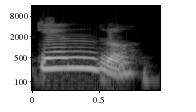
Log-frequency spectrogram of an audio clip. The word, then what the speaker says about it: কেন্দ্র: জ ন হলন্ত তরফ ওকার যন্ত্র তারপর হচ্ছে কেন্দ্র এর সঠিক উচ্চারণ হবে ক আকার কে নয় হলন্ত দর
